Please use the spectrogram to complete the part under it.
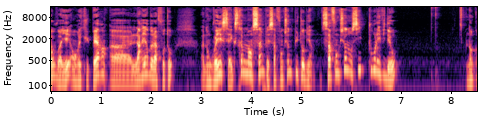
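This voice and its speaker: A man's voice: on the high side, slightly rough. A man hosting a computer tutorial, casually talking viewers through a screen recording step by step, with frequent little fillers as he clicks. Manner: relaxed, chatty, with frequent "hop" and "voilà".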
